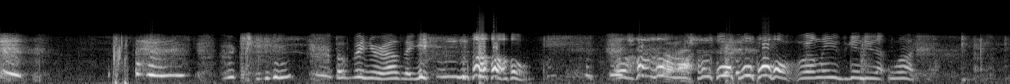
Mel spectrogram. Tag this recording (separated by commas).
Speech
